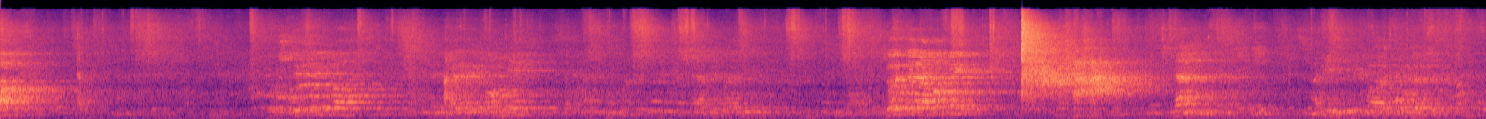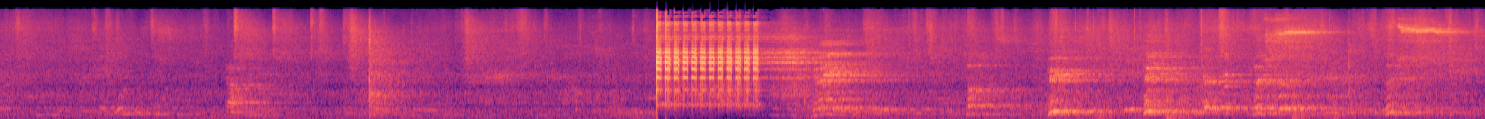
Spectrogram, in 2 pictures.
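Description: Children talk and call out nearby in an echoing hall.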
